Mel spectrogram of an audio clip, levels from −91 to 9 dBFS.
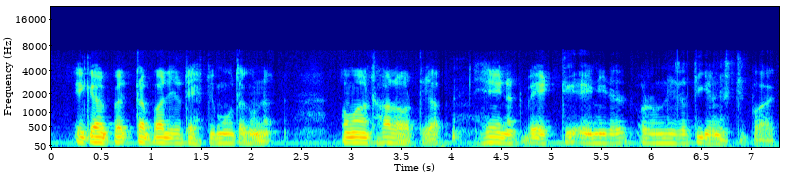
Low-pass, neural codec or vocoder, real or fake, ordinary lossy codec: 7.2 kHz; none; real; none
